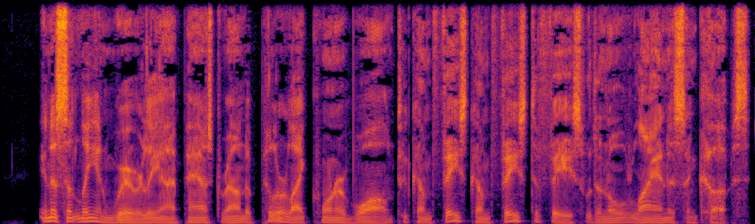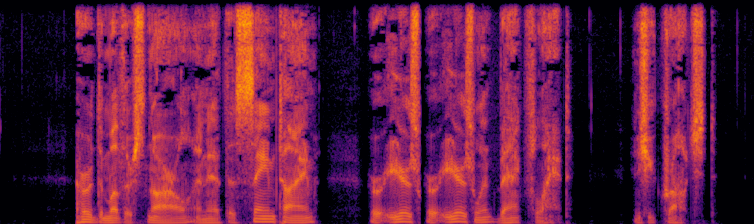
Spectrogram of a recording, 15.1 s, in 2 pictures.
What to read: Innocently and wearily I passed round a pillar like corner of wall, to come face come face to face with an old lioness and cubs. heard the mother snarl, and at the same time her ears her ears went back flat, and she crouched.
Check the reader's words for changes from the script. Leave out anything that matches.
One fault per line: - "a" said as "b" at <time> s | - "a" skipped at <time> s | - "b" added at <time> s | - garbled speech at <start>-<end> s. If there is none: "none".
none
